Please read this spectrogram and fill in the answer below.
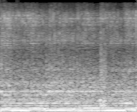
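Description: Live stoner/drone rock from an electric guitar and drum kit: the guitar holds low droning notes that shift a couple of times, over drums and cymbals.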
